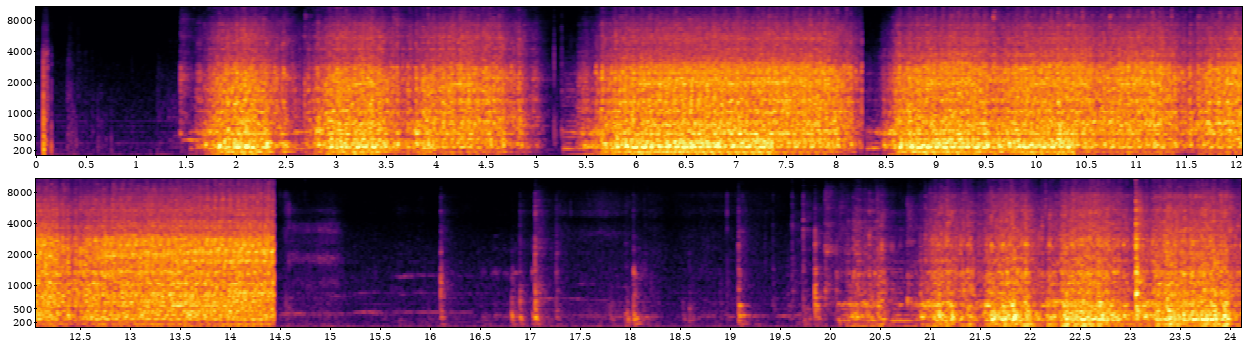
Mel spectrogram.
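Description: Sewing machine stitching a seam on a draped jacket, running in long steady buzzing bursts up close, stopping briefly between runs, with a quieter stretch of small handling clicks before the motor starts again.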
